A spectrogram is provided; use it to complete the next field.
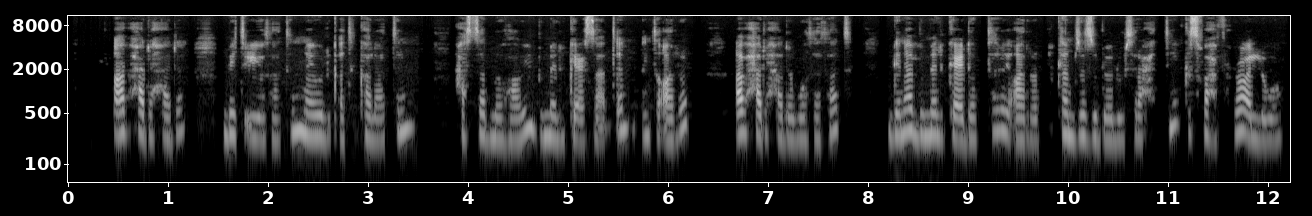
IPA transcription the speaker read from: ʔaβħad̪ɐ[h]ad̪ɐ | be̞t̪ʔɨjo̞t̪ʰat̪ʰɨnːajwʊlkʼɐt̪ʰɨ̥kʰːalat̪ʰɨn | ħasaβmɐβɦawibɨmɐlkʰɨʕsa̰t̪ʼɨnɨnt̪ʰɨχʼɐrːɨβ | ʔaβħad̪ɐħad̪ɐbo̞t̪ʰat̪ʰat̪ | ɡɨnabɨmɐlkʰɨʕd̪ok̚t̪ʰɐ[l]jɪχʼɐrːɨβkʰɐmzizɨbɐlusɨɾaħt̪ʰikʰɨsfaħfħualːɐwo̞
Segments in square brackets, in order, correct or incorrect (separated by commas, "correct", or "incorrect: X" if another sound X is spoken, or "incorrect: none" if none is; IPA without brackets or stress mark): incorrect: ħ, incorrect: ɾ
